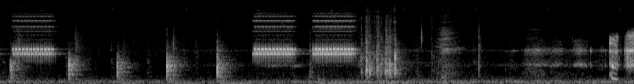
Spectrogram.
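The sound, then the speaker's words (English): A telephone rings in sharp electronic bursts, a short one and then a double ring, before the ringing stops and handling clatter follows as the receiver is picked up, then a soft breath. “I got up off the floor to answer the phone.”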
